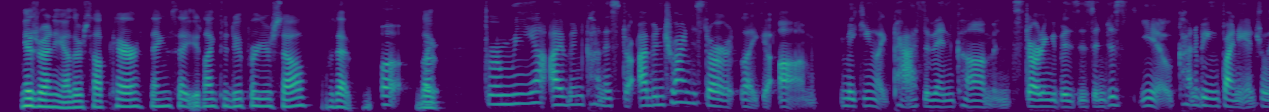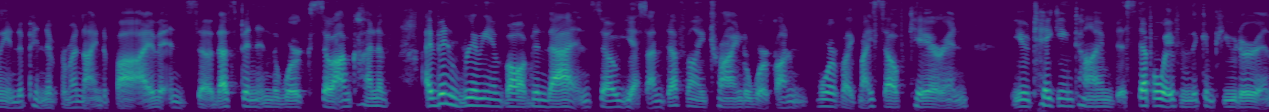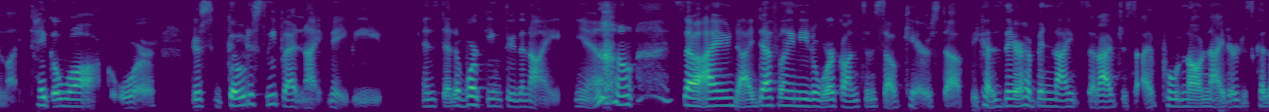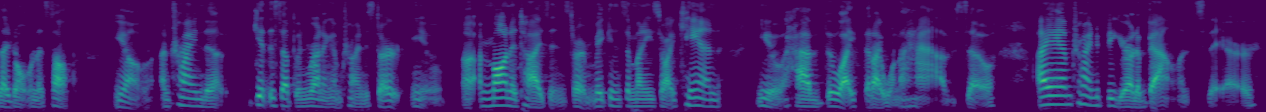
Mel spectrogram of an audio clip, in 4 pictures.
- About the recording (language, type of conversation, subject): English, unstructured, What does self-care look like for you lately?
- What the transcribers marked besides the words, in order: laughing while speaking: "know?"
